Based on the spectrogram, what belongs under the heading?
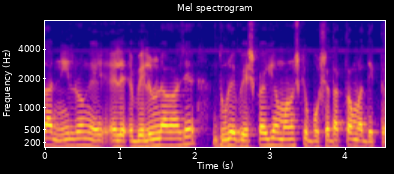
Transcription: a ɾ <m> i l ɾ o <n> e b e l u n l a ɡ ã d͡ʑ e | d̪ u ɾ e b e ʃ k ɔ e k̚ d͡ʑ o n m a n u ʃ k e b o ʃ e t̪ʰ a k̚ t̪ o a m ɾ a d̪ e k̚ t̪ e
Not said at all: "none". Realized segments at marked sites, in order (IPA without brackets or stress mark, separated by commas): n, ŋ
